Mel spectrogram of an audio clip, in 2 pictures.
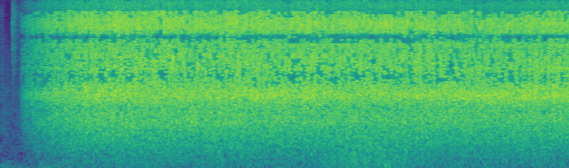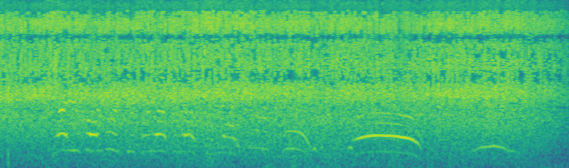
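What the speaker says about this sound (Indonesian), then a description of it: "angin kencang dan badai hebat menyapu wilayah Tuva, Rusia" A strong windstorm sweeps through Tuva, Russia, as a loud, continuous roar of wind and rushing noise that fills the whole stretch, with faint voices calling out briefly within it.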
